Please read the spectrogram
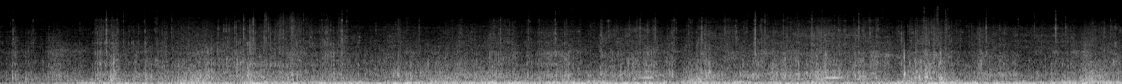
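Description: Mountain bike descending loose, rocky singletrack: a steady wind rumble on the helmet or chest microphone, with frequent clicks, knocks and rattles from the tyres and bike going over rocks and bumps.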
